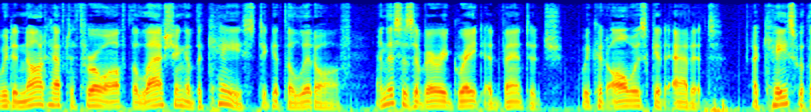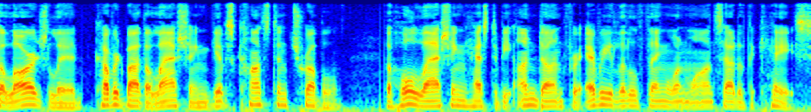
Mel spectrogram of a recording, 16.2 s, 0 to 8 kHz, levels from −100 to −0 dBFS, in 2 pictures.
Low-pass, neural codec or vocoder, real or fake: 7.2 kHz; vocoder, 44.1 kHz, 80 mel bands, Vocos; fake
